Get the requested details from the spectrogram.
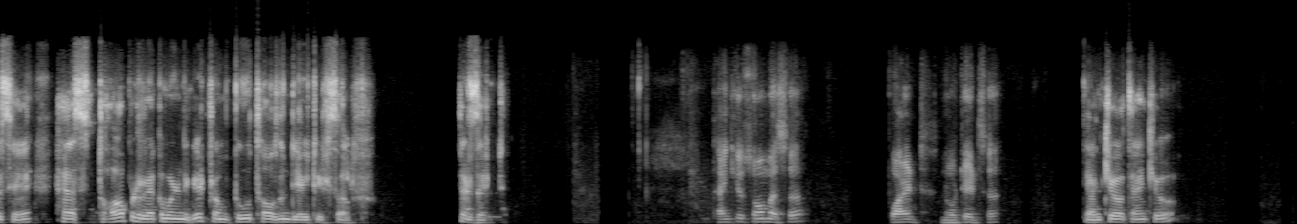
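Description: An elderly man speaks calmly over an online call, in short bursts.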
